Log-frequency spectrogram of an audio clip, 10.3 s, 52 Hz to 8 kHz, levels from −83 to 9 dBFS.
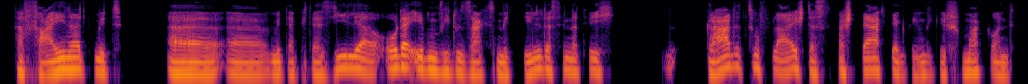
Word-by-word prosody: verfeinert 110 +4 +3
mit 110 -4 -2 0.4
äh, 95 -1 +1
äh, - - -8
mit 100 0 -2
der 100 - -3
Petersilie 110 +6 +1
oder 140 +2 +5
eben 120 -3 +2
wie 110 - -1
du 110 +1 -2
sagst, 95 -1 -2
mit 90 -2 -1
Dill, 110 +6 +2
das 125 -5 -2
sind 120 - -4
natürlich 110 0 -4 0.5
n - - -15 0.3
geradezu 145 0 +2
Fleisch, 125 0 -1
das 105 -4 -5
verstärkt 115 +3 +1
ja 105 - 0
den 90 -1 -7
Geschmack 105 +4 -4
und 90 -4 -5
105 Hz, 150 wpm, -24 LUFS, 95-120 Hz, 0.5 s, oder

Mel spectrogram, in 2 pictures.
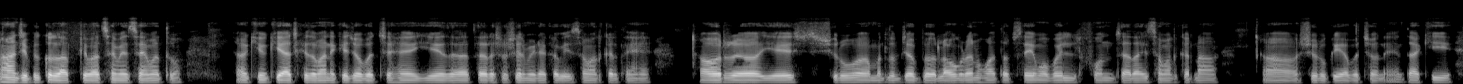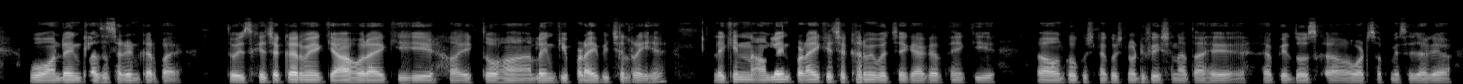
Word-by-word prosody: हाँ 110 -1 +7
जी। 100 0 +5
बिल्कुल, 100 +1 +6
आपकी 95 - +3
बात 95 0 +6
से 105 - +1
मैं 95 -1 +4
सहमत 95 +1 +1
हूँ - - -4 0.6
अ, - - +3
क्योंकि 105 0 +4
आज 95 -2 +7
के 105 - 0
ज़माने 100 0 +3
के - - +1
जो 100 0 +4
बच्चे 95 +2 +1
हैं, 100 0 +1
ये 95 +1 +1
ज़्यादातर 95 0 +2
सोशल 95 - -1
मीडिया 95 0 0
का - - +2
भी 95 - 0
इस्तेमाल 95 +1 -3
करते 90 0 -3
हैं 95 0 -6 0.6
और 100 0 +7 0.4
ये 100 +2 +3
श - - -8 0.3
शुरू 100 0 -1 0.2
मतलब 100 -1 -5
जब 95 -1 +1 0.2
लॉकडाउन 95 +2 +1
हुआ, 100 0 -2
तब 100 - -4
से 105 -1 0
मोबाइल 100 0 -1 0.2
फ़ोन 100 -1 -6
ज़्यादा 95 +1 +1
इस्तेमाल 95 -1 -4
करना 95 0 -3 0.9
अ, - - -6
शुरू 95 -2 -3
किया 95 +1 0
बच्चों 90 0 -5
ने 90 - -9
ताकि 100 0 -2 0.4
वो 105 -2 +3
ऑनलाइन 105 +1 +2
क्लासेस 95 +1 -2
अटेंड 95 0 0
कर - - -1
पाएँ, - - -2 0.5
तो - - +3
इसके 110 +3 0
चक्कर 110 0 +4
में 105 -1 +3
क्या 100 +1 +4
हो 105 0 +3
रहा 100 0 +5
है 100 - +2
कि 100 0 -3 0.2
हाँ, 95 -1 -3
एक 90 -1 -3
तो 100 -1 +1
हाँ, 95 -2 -3
ऑनलाइन 100 +2 0
की 105 - 0
पढ़ाई 95 +2 +3
भी 105 +1 -6
चल 105 - -5
रही 95 - -1
है, 105 +6 -8 0.5
लेकिन 110 +1 -1
ऑनलाइन 110 +3 +3
पढ़ाई 115 +2 +3
के 115 +1 -1
चक्कर 115 0 -3
में 110 0 0
बच्चे 105 0 -2
क्या 100 -1 -1
करते 100 0 -4
हैं 105 - -5
कि 105 0 -6 0.5
अ, - - -1
उनको 100 -1 0
कुछ - - -11
ना - - -3
कुछ - - -6
नोटिफिकेशन 95 - -4
आता 90 +1 -4
है 90 - -1 0.2
या - - -9
फिर 95 - -3
दोस्त 95 +2 -2
का 90 0 -2
व्हाट्सएप 95 -1 -4
मैसेज 95 -1 -8
आ 90 - -2
गया 90 0 -4
100 Hz, 205 wpm, -21 LUFS, 95-105 Hz, 0.9 s, हाँ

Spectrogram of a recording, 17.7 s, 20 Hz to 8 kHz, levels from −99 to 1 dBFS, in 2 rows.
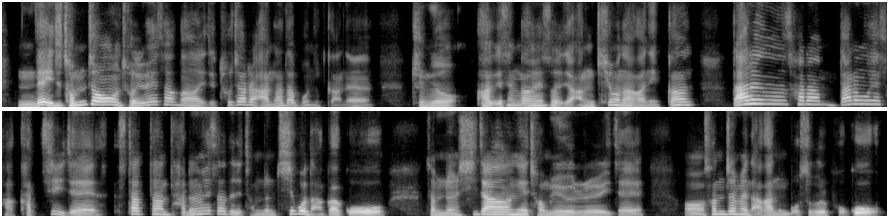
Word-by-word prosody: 는데 130 +12 +5
이제 180 -2 +4
점점 235 +5 +6
저희 165 +1 0
회사가 210 -6 -3
이제 115 -4 -15
투자를 215 +1 -3
안 120 0 -4
하다 165 +4 -2
보니까는 110 0 -11 0.4
중요하게 155 +2 -2
생각해서 175 -2 -2
이제 115 -2 -4
안 135 +2 -5
키워 210 +3 -1
나가니깐 165 - -1 0.4
다른 285 +1 +5
사람 260 -6 -3
다른 280 +4 -1
회사 265 -2 -8
같이 145 +8 -9
이제 135 -3 -1 0.2
스타트 215 -1 -1
한 195 -2 0
다른 180 +4 -4
회사들이 215 -8 -4
점점 120 -3 -10
치고 225 - +3
나가고 115 - +3 0.4
점점 130 +1 -3
시장의 180 +2 +4
점유율을 130 -3 -2
이제 110 -1 -6 0.4
어 105 -1 -2
선점해 200 - 0
나가는 120 0 -3
모습을 125 +2 -3
보고 150 0 +5
165 Hz, 310 characters per minute, -23 LUFS, 130-215 Hz, 0.4 s, 점점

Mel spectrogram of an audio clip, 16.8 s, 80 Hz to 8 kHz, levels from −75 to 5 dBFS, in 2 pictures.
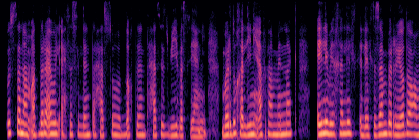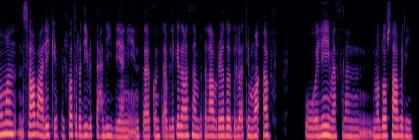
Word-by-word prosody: بُص 230 +2 0
أنا 225 -3 +8
مقدّرة 215 +3 +2
أوي 220 +1 +6
الإحساس 205 0 -6
اللي 195 -2 -2
أنتَ 200 +1 -1
حاسُّه، 190 +1 -6
والضغط 185 +1 -4
اللي 195 0 +1
أنت 195 +2 -5
حاسس 190 +2 -4
بيه، 185 +1 -1
بس 175 -1 -5
يعني 160 -1 -2 0.3
برضو 200 +3 +4
خلِّيني 190 -2 +3
أفهم 205 0 -1
منك، 210 +2 +2 0.4
إيه 205 - +9
اللي 230 +2 +10
بيخلِّي 220 +1 +4
ال 225 - +1
الالتزام 190 +3 +2
بالرِّياضة 205 0 +2
عُمومًا 210 +2 +2
صعب 205 0 0
عليك 185 -2 -2
في 175 - -22
الفترة 190 +3 -4
دي 190 +2 -4
بالتَّحديد؟ 180 -2 -6
يعني 155 -1 -6
أنتَ 160 0 -8
كُنت 170 -1 -6
قبل 170 0 -6
كده 185 0 -1
مثلًا 185 -1 -3
بتلعب 180 0 -3
رياضة 175 +1 -1
ودلوقتي 170 +1 -5
مِوَقِّّف، 185 +1 -4 0.6
وليه 175 +1 0
مثلًا 170 +1 -7 0.5
الموضوع 170 +2 -2
صعب 180 -1 -2
ليه؟ 165 -2 -6
190 Hz, 170 wpm, -19 LUFS, 175-205 Hz, 0.6 s, اللي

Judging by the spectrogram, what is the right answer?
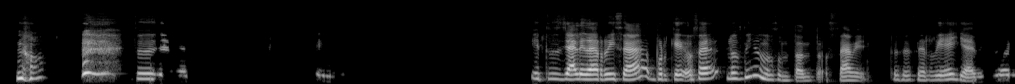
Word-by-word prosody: ¿no? 285 +3 +2 0.8
Entonces, 255 -1 0 1.6
ya 460 - -14
ya. 390 -2 -14
Sí. 465 - -42 1.9
Y 270 - -5
entonces, 255 -1 -7
ya 230 -2 +8
le 240 - +5
da 230 0 +8
risa, 235 - +3
porque, 230 -1 -1
o - - -1
sea, 260 +2 +2
los 270 -1 -2
niños 390 +5 -1
no 245 -7 -1
son 210 -4 -9
tontos, 175 0 -7
saben. 185 -1 -3
Entonces, 210 -2 -11
se 200 - -5
ríe 210 +4 -1
y 240 - -6
ya, 165 -5 -1
dice: 175 +2 -14
"Bueno". 225 0 -5
235 Hz, 160 wpm, -22 LUFS, 210-265 Hz, 1.9 s, ya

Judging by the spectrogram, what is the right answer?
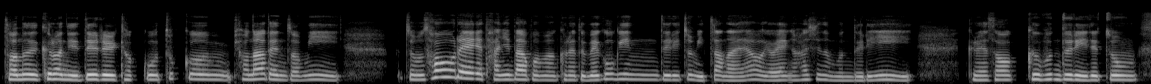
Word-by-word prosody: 저는 230 0 +4
그런 240 -1 +3
일들을 220 +1 +5
겪고 215 +1 -3
쪼끔 235 -4 -3
변화된 235 -2 +1
점이 200 0 -4 0.6
좀 220 -1 -1
서울에 300 -2 +4
다니다 225 -1 +1
보면 205 -2 -4
그래도 205 -1 -3
외국인들이 220 -1 -2
좀 220 -1 -3
있잖아요 195 +2 -2
여행을 200 +1 -3
하시는 220 -2 -5
분들이. 190 +2 -3 0.5
그래서 215 0 -2
그분들이 230 -2 +2
이제 200 0 +1
좀 210 -1 0
220 Hz, 295 characters per minute, -24 LUFS, 205-230 Hz, 0.6 s, 일들을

